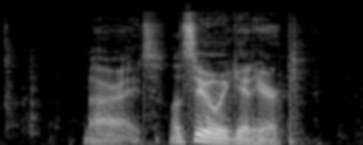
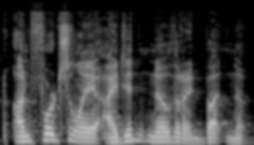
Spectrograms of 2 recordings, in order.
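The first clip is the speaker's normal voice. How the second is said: usual speaking voice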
